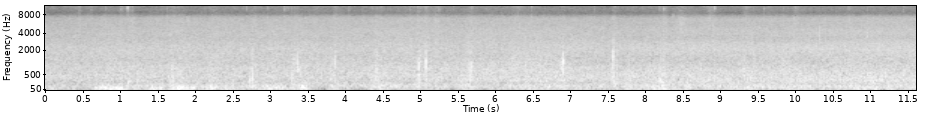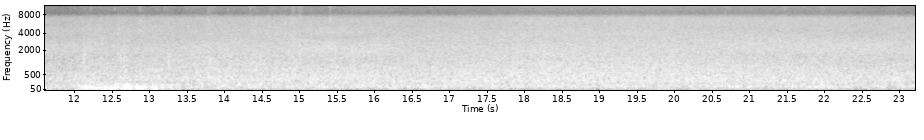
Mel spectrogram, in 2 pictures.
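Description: A river near the Chavín ruins in Peru rushes steadily, a broad, even wash of moving water heard up close and continuing without pause, with a slight swell midway and no voices.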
